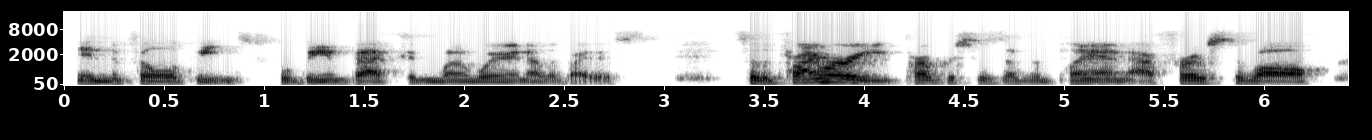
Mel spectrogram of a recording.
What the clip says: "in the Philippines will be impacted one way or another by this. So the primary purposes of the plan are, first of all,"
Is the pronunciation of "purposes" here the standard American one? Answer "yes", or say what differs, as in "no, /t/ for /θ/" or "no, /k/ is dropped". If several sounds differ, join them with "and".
yes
